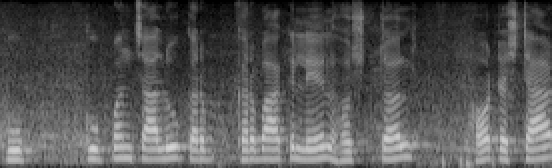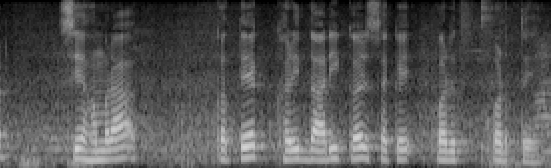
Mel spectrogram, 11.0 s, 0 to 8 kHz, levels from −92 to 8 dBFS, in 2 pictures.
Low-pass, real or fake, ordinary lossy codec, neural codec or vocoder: none; real; none; none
